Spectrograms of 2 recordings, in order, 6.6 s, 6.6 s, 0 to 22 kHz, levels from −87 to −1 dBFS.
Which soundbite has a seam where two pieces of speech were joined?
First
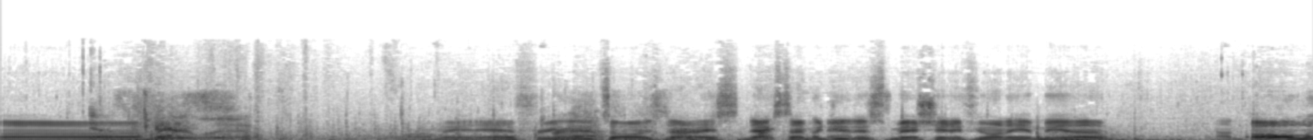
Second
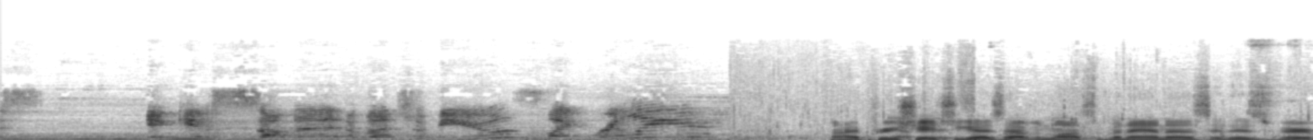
second; 1 cut; at 3.7 s

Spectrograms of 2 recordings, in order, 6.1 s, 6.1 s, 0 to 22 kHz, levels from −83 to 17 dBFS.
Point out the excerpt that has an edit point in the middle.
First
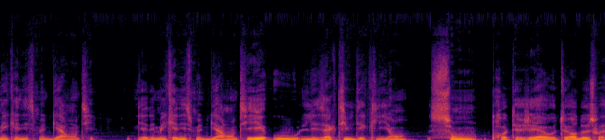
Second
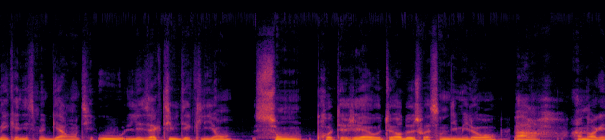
second; 2 cuts; at 1.0 s, 5.0 s

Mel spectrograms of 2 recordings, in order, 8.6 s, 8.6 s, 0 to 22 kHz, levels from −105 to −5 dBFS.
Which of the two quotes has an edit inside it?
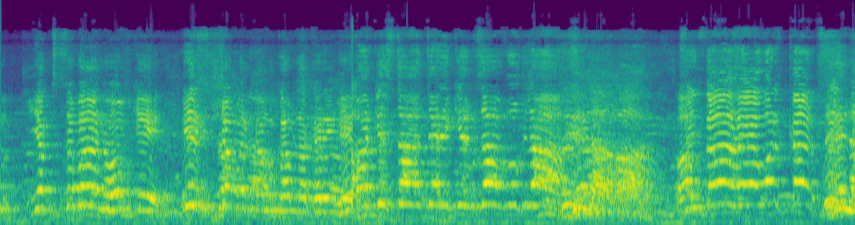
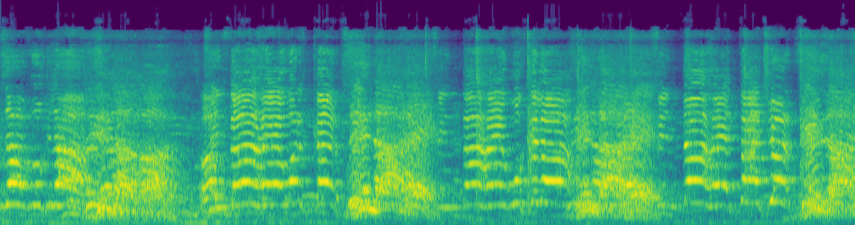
first; 1 cut; at 3.5 s

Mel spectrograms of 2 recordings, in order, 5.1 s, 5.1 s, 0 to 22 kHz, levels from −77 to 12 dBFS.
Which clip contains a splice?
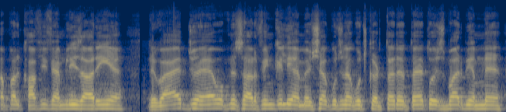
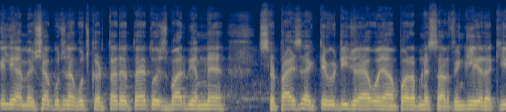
first; 1 cut; at 1.3 s

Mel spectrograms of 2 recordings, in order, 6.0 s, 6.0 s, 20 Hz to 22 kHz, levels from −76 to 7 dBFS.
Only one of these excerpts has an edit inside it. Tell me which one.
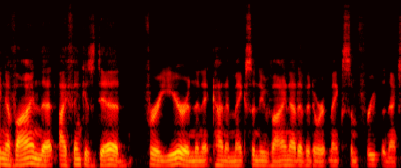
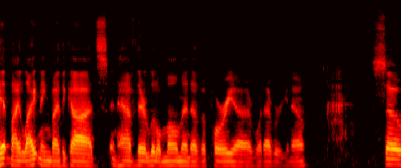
second; 1 cut; at 5.1 s

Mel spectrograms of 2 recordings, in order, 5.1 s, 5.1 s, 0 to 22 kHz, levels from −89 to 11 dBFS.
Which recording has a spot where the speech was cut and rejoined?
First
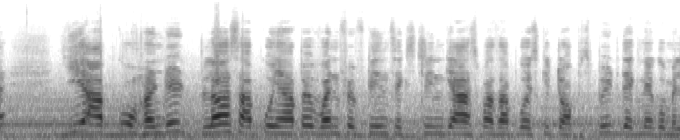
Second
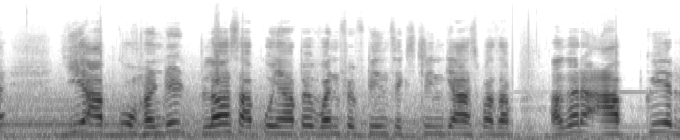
second; 1 cut; at 4.0 s

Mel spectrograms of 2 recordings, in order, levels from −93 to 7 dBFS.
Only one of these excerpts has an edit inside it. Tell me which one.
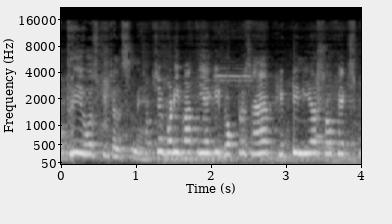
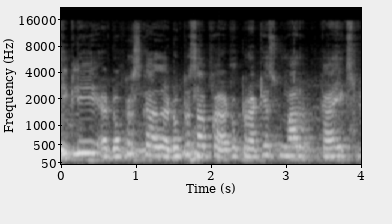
first; 1 cut; at 1.2 s

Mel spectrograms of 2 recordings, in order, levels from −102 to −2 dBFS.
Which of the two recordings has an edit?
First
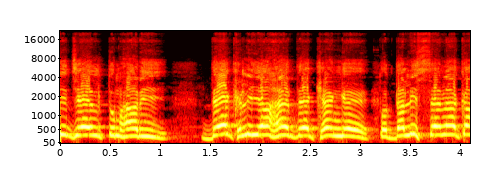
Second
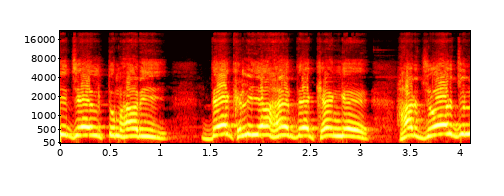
first; 1 cut; at 3.1 s

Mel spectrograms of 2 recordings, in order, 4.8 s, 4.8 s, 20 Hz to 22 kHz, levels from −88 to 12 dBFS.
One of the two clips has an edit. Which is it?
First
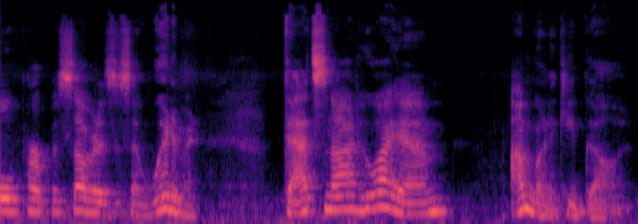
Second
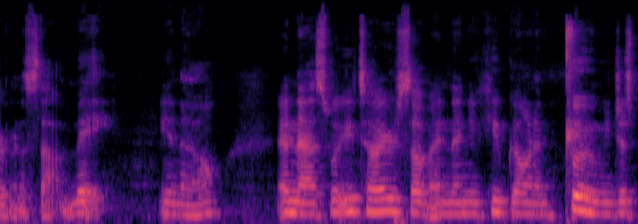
first; 1 cut; at 3.5 s

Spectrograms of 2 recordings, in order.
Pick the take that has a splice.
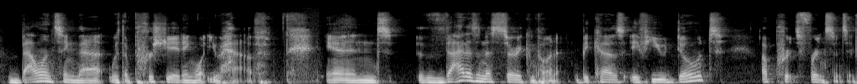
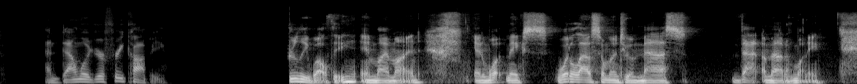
second; 1 cut; at 2.8 s

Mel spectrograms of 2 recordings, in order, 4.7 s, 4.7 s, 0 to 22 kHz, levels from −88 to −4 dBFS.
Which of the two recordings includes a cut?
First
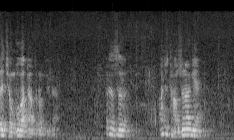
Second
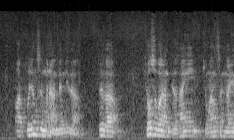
first; 1 cut; at 2.5 s

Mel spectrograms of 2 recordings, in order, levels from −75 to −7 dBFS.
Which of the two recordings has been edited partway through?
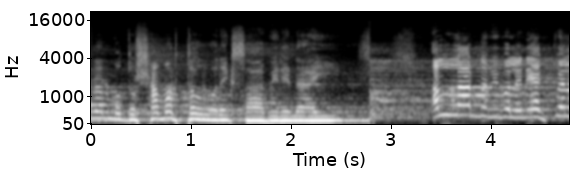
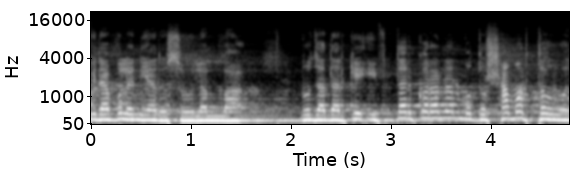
first; 1 cut; at 2.9 s

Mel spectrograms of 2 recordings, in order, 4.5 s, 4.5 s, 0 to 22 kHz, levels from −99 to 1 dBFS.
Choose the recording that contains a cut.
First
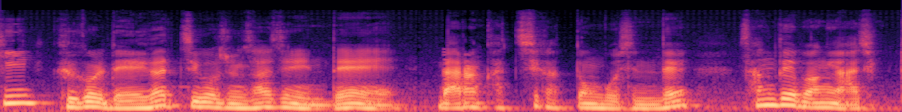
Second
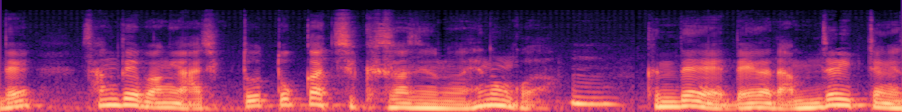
second; 1 cut; at 3.1 s

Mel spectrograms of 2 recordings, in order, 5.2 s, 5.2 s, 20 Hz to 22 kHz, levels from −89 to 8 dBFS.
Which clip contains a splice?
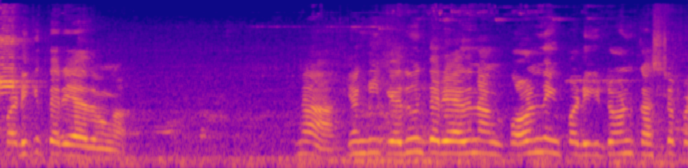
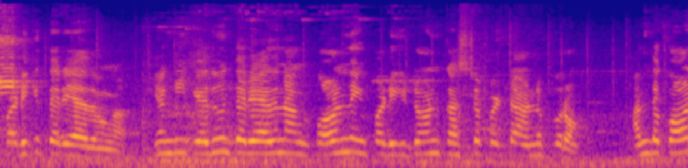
second; 1 cut; at 1.1 s

